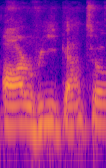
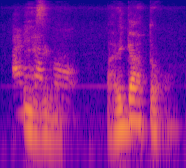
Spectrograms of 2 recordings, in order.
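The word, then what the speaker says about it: ありがとう: there is in english pronouncing it like an english r however would be our regatto it should be a quick striking motion i do like the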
